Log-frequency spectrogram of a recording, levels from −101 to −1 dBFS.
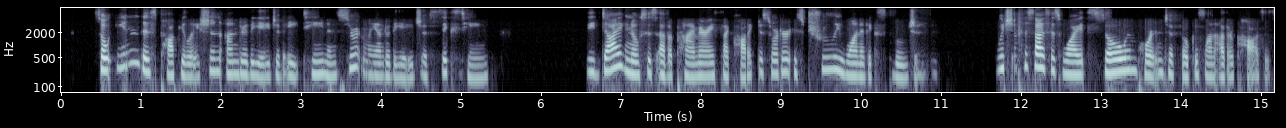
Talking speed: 155 wpm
